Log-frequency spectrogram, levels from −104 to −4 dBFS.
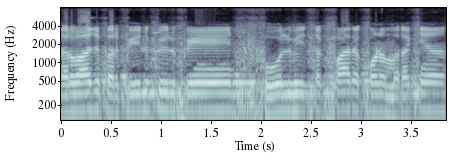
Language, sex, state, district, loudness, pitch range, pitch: Garhwali, male, Uttarakhand, Tehri Garhwal, -18 LUFS, 150-155 Hz, 155 Hz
